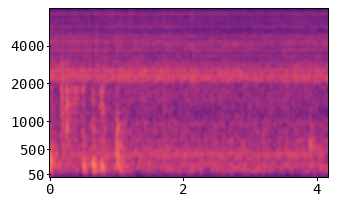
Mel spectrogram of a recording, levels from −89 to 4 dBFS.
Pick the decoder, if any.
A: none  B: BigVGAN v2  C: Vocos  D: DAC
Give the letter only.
A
